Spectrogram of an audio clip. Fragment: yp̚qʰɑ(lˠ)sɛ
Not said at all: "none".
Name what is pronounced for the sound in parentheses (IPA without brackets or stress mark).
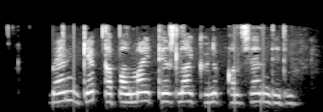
lˠ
